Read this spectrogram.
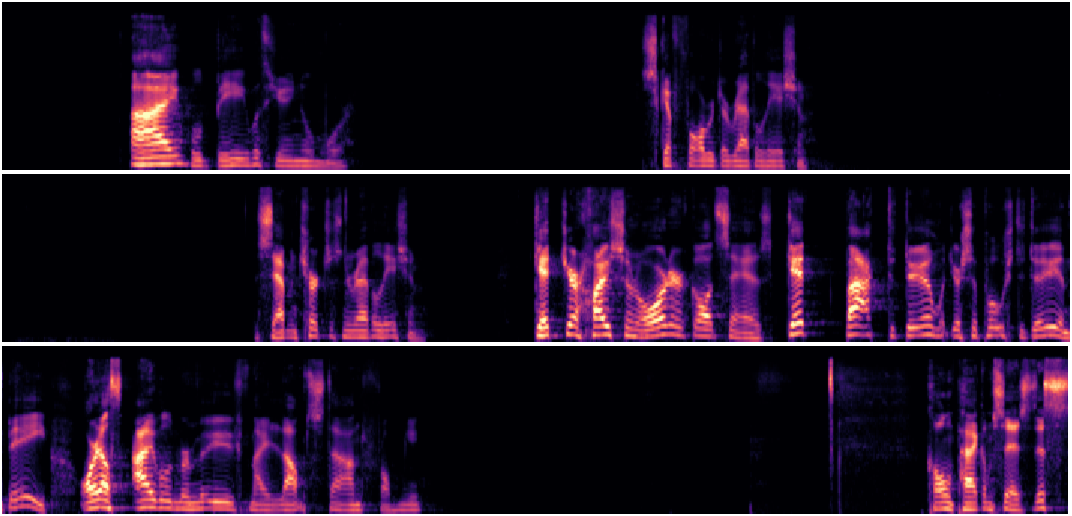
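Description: A middle-aged man speaks with emphasis into a microphone, with pauses.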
